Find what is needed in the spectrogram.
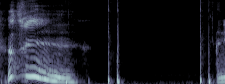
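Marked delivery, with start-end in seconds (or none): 0.1-1.1 sneezing grunt. Retold or imitated. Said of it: "It says".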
